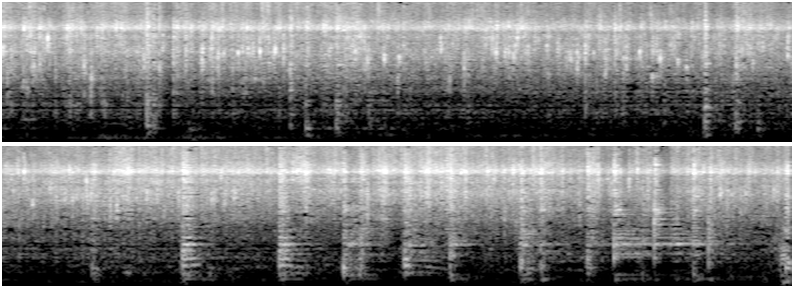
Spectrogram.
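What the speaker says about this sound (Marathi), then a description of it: "आणि आता या तेलावरती हा कांदा आपण टाकतो." Chopped green onion dropped into hot oil, giving a steady crackling sizzle close by, with scattered pops and the scrape of stirring over the frying noise.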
